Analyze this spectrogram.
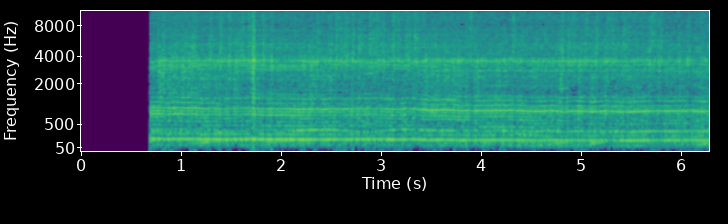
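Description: Gasoline chainsaw engine running steadily at a constant high pitch, starting abruptly just under a second in, with one brief click partway through.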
